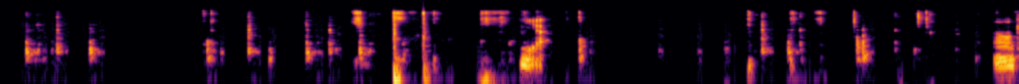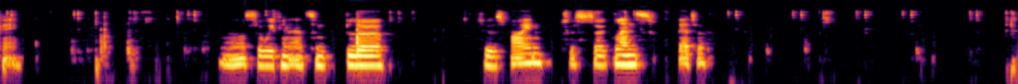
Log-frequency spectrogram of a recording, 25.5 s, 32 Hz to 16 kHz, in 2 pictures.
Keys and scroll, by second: 5.2 3, 13.0 r, 14.6 alt+shift+r, 20.8 r.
